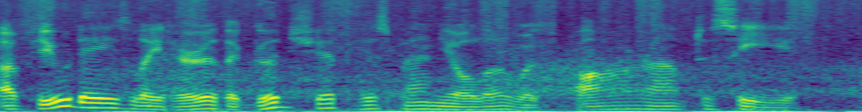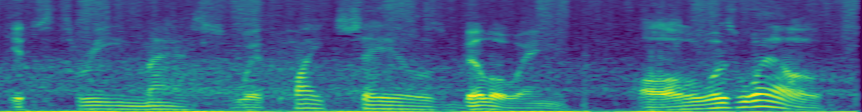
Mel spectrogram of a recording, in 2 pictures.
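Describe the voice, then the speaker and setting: A man with a low, animated voice narrates a children's adventure story. His delivery is dramatic and inviting, over loud music. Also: unhurried, low-quality recording. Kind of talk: scripted children's record narration.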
